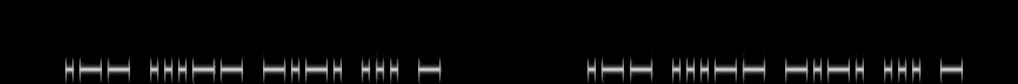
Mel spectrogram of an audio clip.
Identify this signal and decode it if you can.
Morse code, heard as a keyed tone, about 17 wpm, 700 Hz. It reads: W3CST W3CST
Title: USA Call Signs - 5 Characters - Repeated 2x - 17wpm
